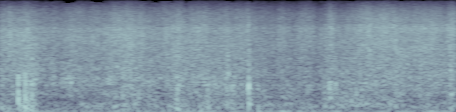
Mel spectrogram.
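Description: Thin plastic carrier bag rustling and crinkling as it is handled, a steady hiss with small irregular crackles.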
